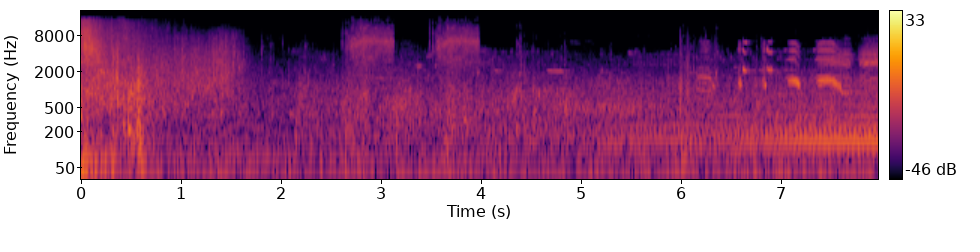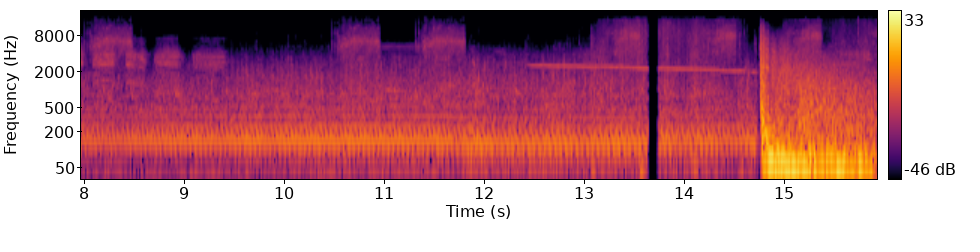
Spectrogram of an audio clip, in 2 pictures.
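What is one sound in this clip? A fishing reel whirs steadily as line is wound in.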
